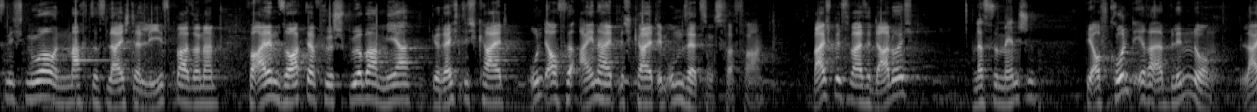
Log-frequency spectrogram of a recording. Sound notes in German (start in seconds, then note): none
